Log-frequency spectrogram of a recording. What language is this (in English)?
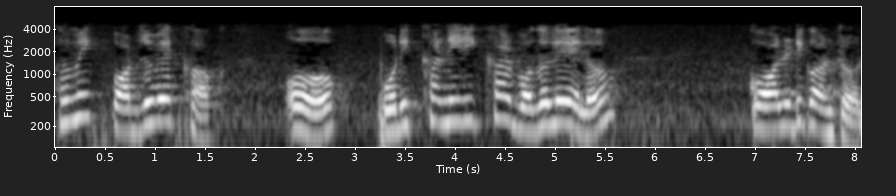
Bangla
